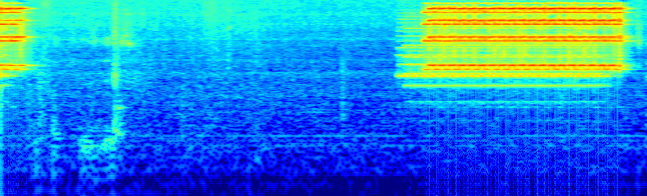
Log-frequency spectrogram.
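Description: Telephone ringing loudly and steadily for about two seconds with a rapid trilling bell pattern, coming after a stretch of quiet room noise and a brief faint voice.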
